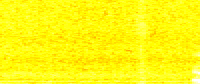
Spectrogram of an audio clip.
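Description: Honeybees buzzing steadily around an opened hive and a lifted frame, with a brief low bump right at the start.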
